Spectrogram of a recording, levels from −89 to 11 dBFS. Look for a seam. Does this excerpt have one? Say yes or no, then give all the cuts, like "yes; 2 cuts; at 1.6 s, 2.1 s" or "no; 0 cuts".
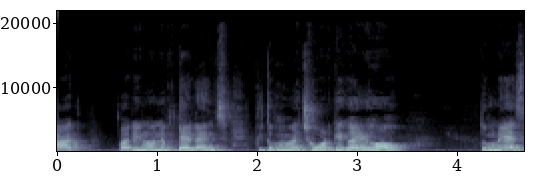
yes; 1 cut; at 1.2 s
